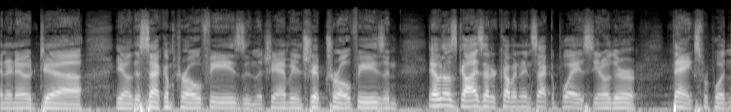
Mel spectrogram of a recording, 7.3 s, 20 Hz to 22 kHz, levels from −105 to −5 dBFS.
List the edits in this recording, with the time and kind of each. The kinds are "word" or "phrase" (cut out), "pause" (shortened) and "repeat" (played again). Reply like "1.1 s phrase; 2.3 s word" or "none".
1.3 s phrase; 1.7 s word; 4.4 s word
